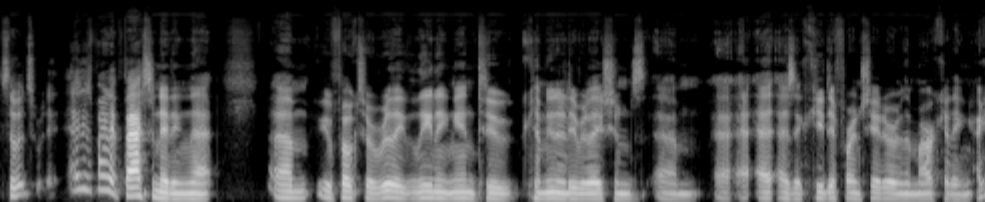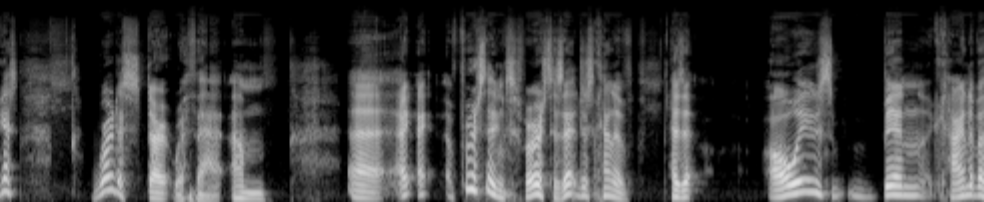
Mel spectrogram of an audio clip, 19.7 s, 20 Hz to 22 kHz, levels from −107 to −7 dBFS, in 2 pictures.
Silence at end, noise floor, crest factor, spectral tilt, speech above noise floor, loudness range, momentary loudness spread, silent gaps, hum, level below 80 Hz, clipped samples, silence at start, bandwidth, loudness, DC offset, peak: 0 s; -87 dBFS; 24 dB; -5.5 dB/octave; 58 dB; 6 LU; 14 LU; none; none; -68 dBFS; under 0.1%; 0 s; 13.5 kHz; -30 LUFS; under 0.1%; -6 dBFS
